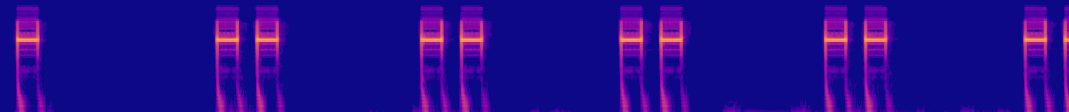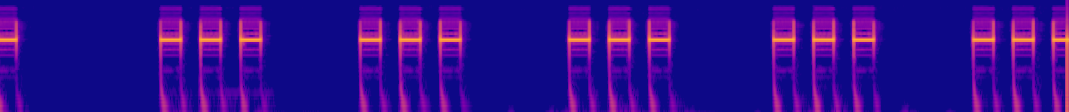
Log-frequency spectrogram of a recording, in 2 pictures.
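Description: Electronic countdown beeps from the SailRacer.net sailing app, counting down the last seconds to the race start. There is one short high beep each second: single at first, in pairs from about a second in, and in threes from about six seconds in.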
